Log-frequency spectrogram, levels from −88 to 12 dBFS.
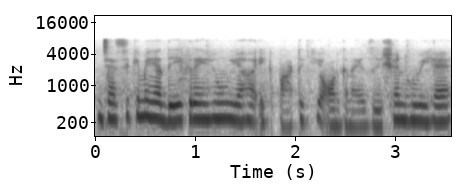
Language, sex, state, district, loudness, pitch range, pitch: Hindi, female, Bihar, Katihar, -16 LUFS, 205-235 Hz, 220 Hz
